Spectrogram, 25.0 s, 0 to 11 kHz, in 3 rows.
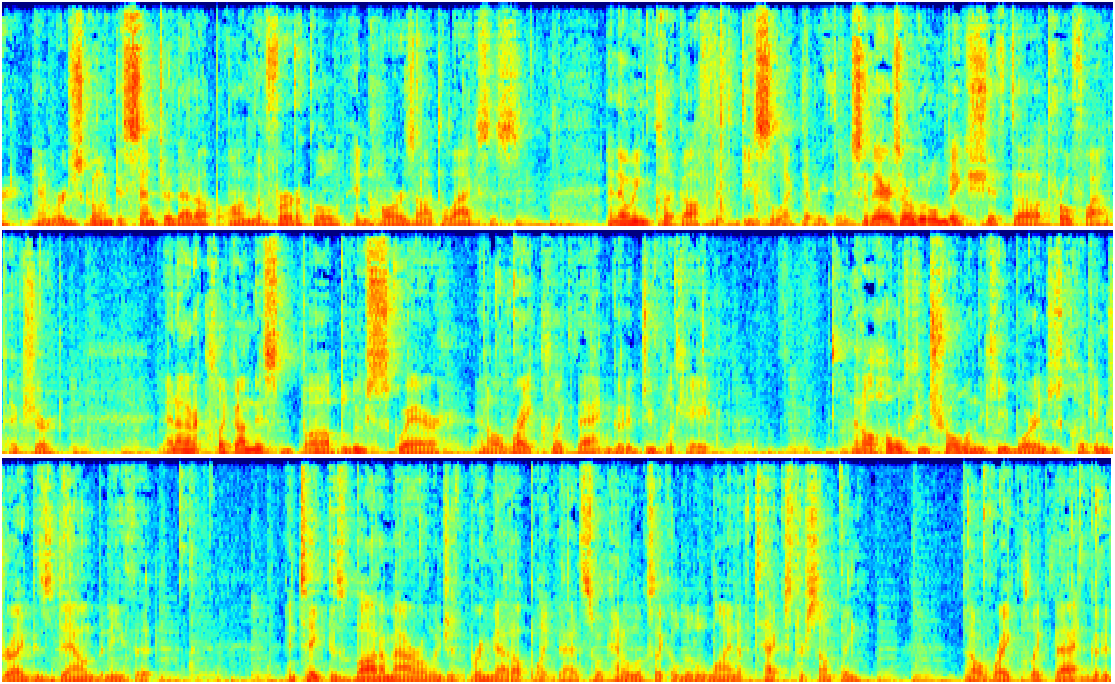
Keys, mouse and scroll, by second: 2.4 click, 3.1 click, 5.0 click, 11.4 click, 12.4 right click, 13.4 click, 16.0-18.4 ctrl+drag, 20.0-23.0 drag, 24.1 click.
